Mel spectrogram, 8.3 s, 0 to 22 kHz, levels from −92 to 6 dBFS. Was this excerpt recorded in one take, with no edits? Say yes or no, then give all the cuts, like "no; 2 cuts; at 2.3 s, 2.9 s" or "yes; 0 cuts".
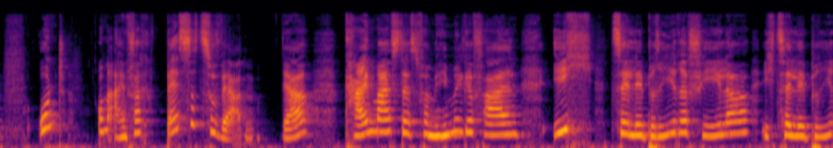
yes; 0 cuts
